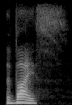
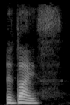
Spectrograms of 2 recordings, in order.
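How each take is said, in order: No difference in how they are said.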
